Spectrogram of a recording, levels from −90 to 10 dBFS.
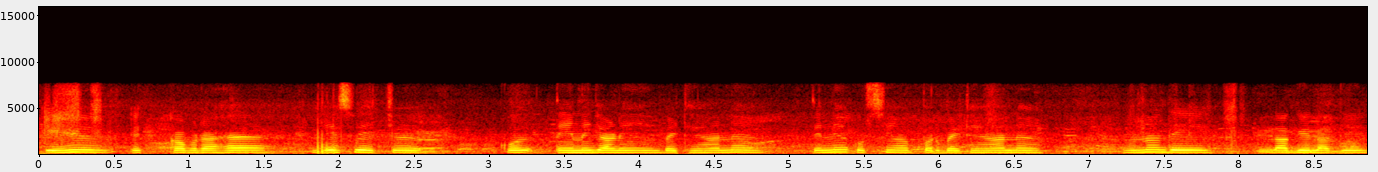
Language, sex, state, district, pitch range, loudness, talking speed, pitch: Punjabi, male, Punjab, Kapurthala, 215-230 Hz, -17 LUFS, 115 wpm, 225 Hz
